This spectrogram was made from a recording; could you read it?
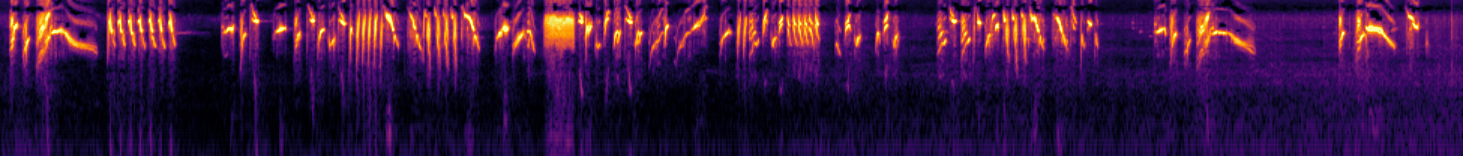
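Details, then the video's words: European goldfinch song for teaching young birds to sing: rapid, bright twittering bursts mixed with buzzy rattles and liquid downslurred notes, delivered in phrases of one to two seconds separated by short pauses. "اسمع المقنين واعطي رايك فيه,افضل تغريد لتعليم الفراخ"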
